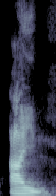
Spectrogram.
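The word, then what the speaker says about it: עין: 이응은 이응인데 목 깊은 데서 나오는 소리예요. 아인. 네. 그냥 아인이 아니고 원래는 아인 이래 속 깊은 데서 나와요.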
